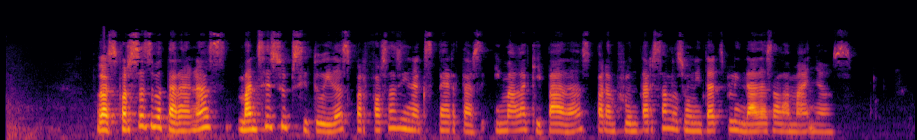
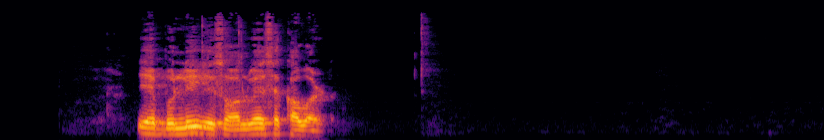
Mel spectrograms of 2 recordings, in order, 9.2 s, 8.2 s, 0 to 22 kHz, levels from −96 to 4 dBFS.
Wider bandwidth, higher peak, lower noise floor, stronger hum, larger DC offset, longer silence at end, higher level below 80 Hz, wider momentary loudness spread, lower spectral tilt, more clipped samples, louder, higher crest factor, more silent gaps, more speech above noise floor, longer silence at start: second, 10 kHz vs 15 kHz; about the same, 0 dBFS vs -2 dBFS; second, -68 dBFS vs -89 dBFS; neither; neither; second, 0.7 s vs 5 s; about the same, -58 dBFS vs -62 dBFS; first, 12 LU vs 7 LU; second, -4.5 dB/octave vs -6 dB/octave; neither; second, -22 LUFS vs -14 LUFS; about the same, 22 dB vs 18 dB; neither; second, 46 dB vs 75 dB; second, 0.1 s vs 1.4 s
